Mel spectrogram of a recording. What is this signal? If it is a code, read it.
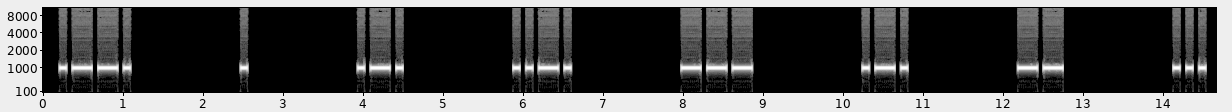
Morse code, heard as a keyed tone, about 15 wpm, spaced as for 5 wpm, 1000 Hz. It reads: PERFORMS
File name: qotdfiles / 5wpm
